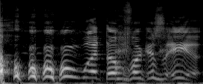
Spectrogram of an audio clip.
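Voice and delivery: loud, drawn-out shocked laugh; laughing disbelief. Real, not acted. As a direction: blurt it out through shocked laughter. Shocked at friend's candle.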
